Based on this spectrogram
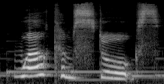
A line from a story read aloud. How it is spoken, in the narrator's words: it cried, wiping the tears away with its wing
